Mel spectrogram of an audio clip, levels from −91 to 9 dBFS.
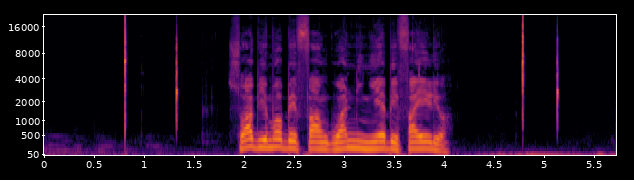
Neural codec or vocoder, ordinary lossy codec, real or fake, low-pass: none; none; real; none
